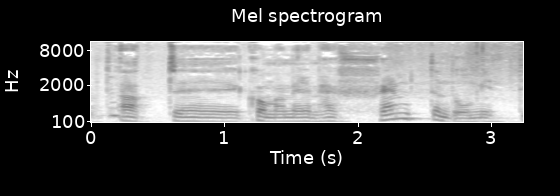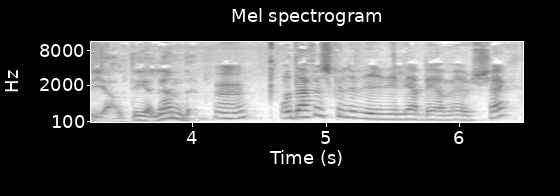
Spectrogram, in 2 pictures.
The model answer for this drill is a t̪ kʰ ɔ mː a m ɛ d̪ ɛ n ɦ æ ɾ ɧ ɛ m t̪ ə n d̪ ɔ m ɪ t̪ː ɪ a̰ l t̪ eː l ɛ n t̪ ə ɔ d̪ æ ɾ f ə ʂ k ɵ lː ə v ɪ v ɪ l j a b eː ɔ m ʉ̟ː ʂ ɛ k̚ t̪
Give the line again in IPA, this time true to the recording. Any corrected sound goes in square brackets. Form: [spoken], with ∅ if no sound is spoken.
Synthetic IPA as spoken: a t̪ kʰ ɔ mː a m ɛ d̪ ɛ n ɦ æ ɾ ɧ ɛ m t̪ ə n d̪ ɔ m ɪ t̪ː ɪ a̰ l t̪ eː l ɛ n [d̪] ə ɔ d̪ æ ɾ f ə ʂ k ɵ lː ə v ɪ v ɪ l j a b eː ɔ m ʉ̟ː ʂ ɛ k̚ t̪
